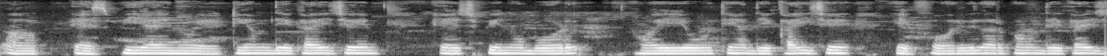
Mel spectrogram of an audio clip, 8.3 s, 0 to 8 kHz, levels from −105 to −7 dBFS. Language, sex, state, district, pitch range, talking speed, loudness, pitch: Gujarati, male, Gujarat, Gandhinagar, 145-155 Hz, 130 wpm, -13 LUFS, 150 Hz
